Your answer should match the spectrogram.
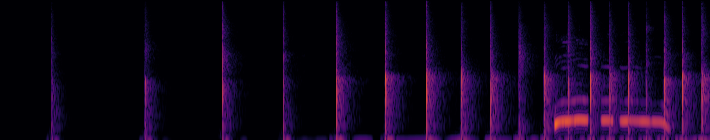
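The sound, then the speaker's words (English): Sharp, isolated claps start slow and steadily speed up into rapid clapping, a slow-clap build, with a brief voice sounding over the fastest part near the end. “Just depending on how you do it, it's the slow clap. The way you kind of did it there, the kind of slow build up to the faster thing.”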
